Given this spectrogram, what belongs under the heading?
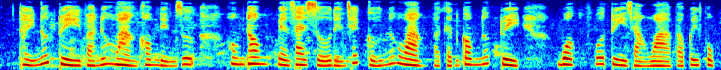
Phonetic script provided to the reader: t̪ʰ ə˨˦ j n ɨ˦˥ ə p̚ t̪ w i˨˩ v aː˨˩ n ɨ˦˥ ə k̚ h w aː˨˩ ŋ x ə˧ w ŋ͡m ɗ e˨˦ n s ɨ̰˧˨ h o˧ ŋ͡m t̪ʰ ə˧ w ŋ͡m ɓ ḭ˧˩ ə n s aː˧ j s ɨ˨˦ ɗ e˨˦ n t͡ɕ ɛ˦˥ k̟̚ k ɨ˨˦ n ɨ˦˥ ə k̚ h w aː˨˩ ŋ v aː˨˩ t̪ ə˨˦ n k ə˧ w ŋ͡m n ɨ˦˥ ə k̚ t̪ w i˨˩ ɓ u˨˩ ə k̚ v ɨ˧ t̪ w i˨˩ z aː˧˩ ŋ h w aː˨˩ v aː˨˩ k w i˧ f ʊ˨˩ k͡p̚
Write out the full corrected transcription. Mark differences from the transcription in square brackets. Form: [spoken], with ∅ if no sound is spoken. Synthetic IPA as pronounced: t̪ʰ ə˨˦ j n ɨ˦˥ ə [k̚] t̪ w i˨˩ v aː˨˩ n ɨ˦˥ ə k̚ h w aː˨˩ ŋ x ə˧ w ŋ͡m ɗ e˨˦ n [z] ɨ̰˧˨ h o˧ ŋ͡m t̪ʰ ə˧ w ŋ͡m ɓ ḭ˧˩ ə n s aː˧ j s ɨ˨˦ ɗ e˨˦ n t͡ɕ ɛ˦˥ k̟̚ k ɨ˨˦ n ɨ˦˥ ə k̚ h w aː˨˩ ŋ v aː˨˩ t̪ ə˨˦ n k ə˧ w ŋ͡m n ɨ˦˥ ə k̚ t̪ w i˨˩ ɓ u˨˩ ə k̚ v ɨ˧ t̪ w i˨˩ z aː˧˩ ŋ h w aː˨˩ v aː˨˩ k w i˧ f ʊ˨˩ k͡p̚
